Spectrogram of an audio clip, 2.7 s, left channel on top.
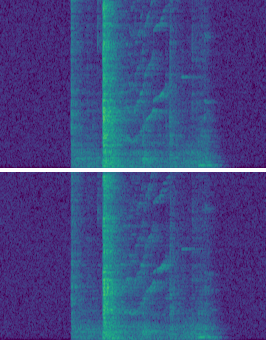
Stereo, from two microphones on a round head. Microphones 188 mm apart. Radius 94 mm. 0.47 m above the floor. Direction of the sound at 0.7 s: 30° left (ahead or behind).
